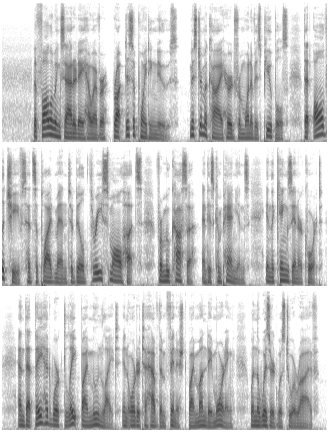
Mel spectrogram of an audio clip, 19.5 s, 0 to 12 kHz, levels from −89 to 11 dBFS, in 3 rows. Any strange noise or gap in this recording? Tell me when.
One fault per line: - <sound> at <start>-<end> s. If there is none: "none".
none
